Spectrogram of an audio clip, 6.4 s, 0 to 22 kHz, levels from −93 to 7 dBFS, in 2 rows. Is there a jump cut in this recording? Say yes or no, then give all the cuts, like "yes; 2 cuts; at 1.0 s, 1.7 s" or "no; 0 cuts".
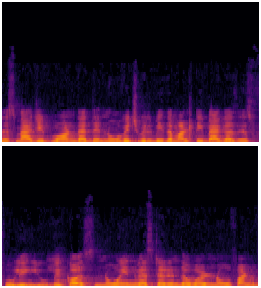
no; 0 cuts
